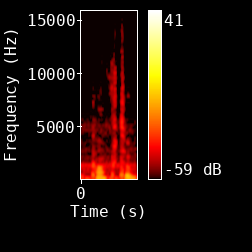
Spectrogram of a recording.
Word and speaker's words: comfortable: Comfortable. Comfortable. Comfortable. Okay? We don't pronounce the or.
